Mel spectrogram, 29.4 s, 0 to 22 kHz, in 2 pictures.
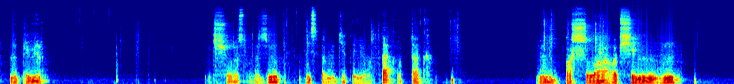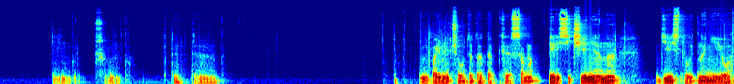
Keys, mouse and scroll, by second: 1.8-2.2 middle drag, 2.8 ctrl+z, 4.3 KP_1, 4.9 KP_3, 5.9 shift+middle drag, 6.3 r, 7.5 g, 9.0 space, 10.9 space, 11.9 shift+Left, 19.4 click, 20.0 space, 23.5 shift+Left, 23.5 space, 25.6-26.7 drag, 27.0 space.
